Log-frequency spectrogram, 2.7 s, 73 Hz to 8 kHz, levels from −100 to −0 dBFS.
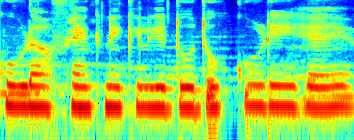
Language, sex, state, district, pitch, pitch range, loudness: Hindi, female, Himachal Pradesh, Shimla, 220 Hz, 215-225 Hz, -15 LUFS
